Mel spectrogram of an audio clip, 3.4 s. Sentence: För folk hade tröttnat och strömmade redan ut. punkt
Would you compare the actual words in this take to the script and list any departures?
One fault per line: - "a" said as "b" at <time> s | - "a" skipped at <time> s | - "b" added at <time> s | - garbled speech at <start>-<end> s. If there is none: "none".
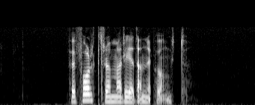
- "hade tröttnat och" skipped at 1.3 s
- "ut" skipped at 2.0 s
